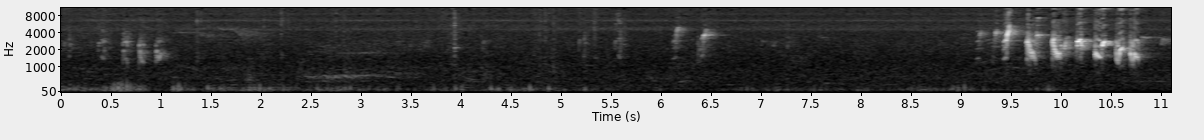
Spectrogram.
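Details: Stripe-throated bulbul in the morning, mostly quiet at first with a few soft notes and scattered clicks, then a loud, tumbling burst of rapid chattering notes in the last two seconds.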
